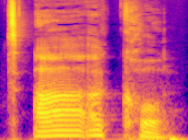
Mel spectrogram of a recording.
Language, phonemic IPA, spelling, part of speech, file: Navajo, /tʼɑ́ːʔɑ́kò/, tʼááʼáko, adverb, Nv-tʼááʼáko.ogg
- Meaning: 1. all right, fine, okay; that is okay (showing agreement) 2. it is satisfactory, fine, good, it’s agreeable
